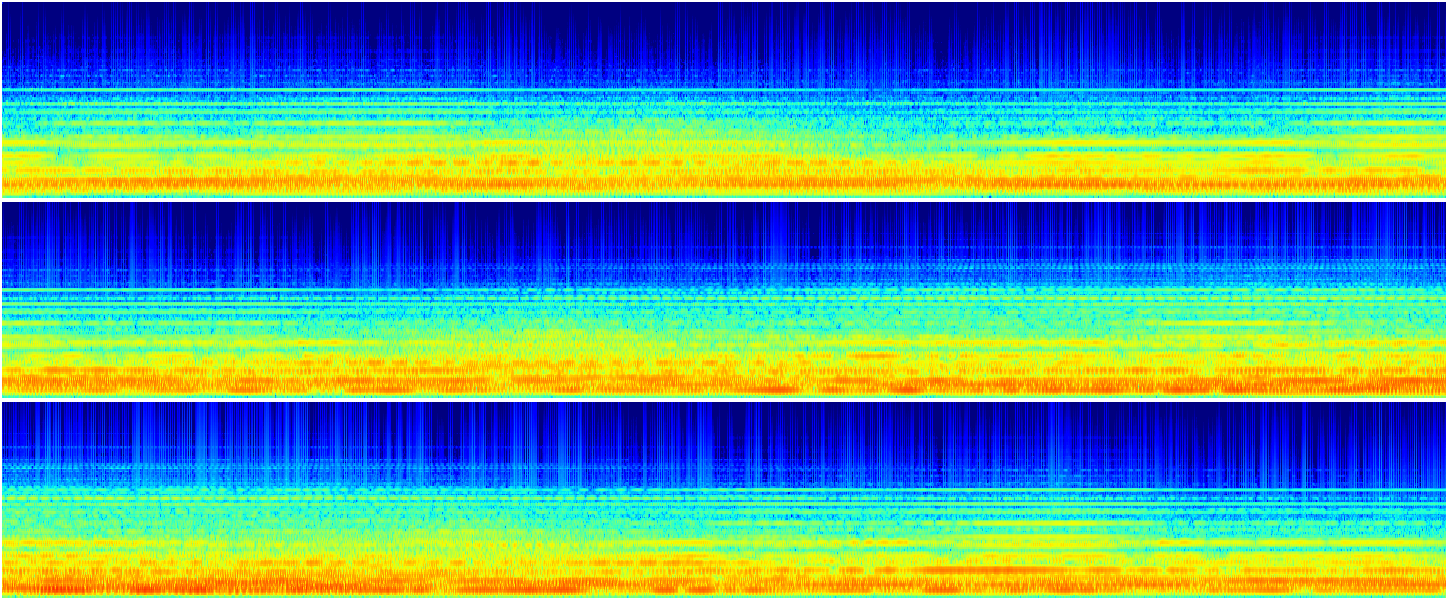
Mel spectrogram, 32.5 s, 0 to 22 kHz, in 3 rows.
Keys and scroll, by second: 5.0 b, 7.0 Delete, 8.4 Delete, 11.7 b, 12.2 n, 22.4 z.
